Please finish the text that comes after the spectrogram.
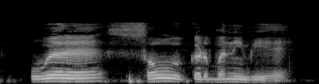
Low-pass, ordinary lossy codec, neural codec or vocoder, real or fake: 7.2 kHz; AAC, 32 kbps; none; real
